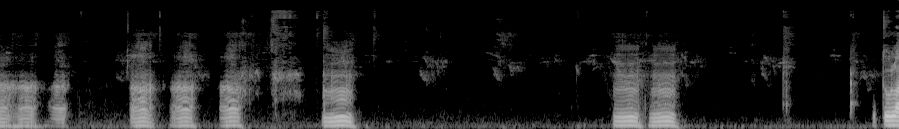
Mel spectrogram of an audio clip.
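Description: Caged birds squabble in loud, harsh bursts of calls, several in a row, then a pause, then more sharp outbursts close by.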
